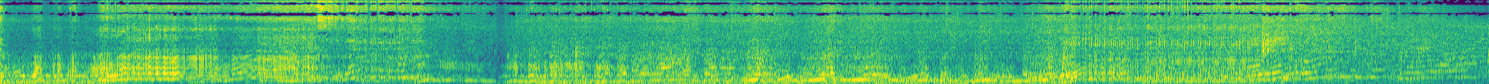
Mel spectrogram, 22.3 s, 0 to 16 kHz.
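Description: Turbocharged Honda Civic drag car's 2.0-litre GSR four-cylinder engine revving up and down repeatedly at the start line. It holds steady revs for a few seconds, then launches and accelerates away, the sound fading as it goes down the track.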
